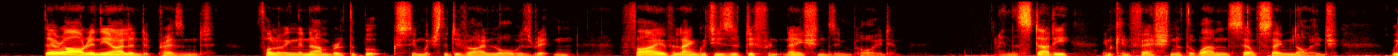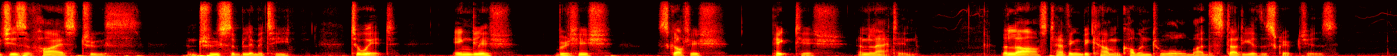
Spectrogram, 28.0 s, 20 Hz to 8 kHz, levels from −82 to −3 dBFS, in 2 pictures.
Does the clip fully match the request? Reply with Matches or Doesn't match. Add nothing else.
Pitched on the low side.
Matches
